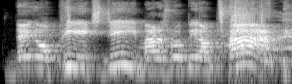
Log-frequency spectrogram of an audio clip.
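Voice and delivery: put-on very loud, high-pitched country boy accent. Retelling what a country boy in the back said, imitated country accent. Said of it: "this country boy in the back, and I'm sorry to imitate, but this is just how he was".

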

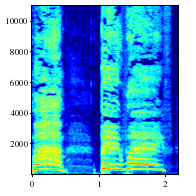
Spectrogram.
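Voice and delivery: very high, eager yell. Recounting calling out to mom while lying there, retelling a yell. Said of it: "I just yelled".

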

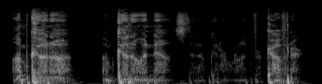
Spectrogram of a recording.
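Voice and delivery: hushed whisper. In a comedy bit, a character tells Dylan he will run for governor, whispering. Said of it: "So why are we whispering?".

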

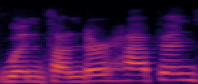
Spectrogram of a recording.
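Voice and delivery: normal talking voice

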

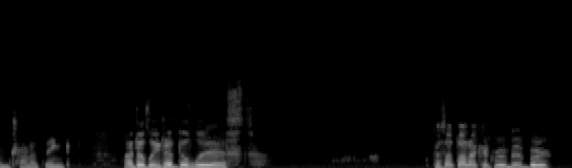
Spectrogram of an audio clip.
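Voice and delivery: speaking through a yawn. Talking to her audience, trying to remember her list: yawning while talking. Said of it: "Sorry, I'm yawning".

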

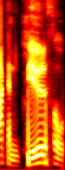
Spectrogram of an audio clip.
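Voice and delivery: put-on Australian accent. A speaker demonstrates the Australian accent learned from listening to someone. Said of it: "how to do an Australian accent".

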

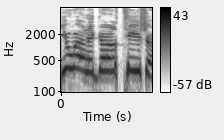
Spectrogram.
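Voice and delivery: acted-out, high-pitched heckling shout. Retelling how people shouted at the speaker during a scuffle, imitating people shouting. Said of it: "Chinese people shouting at me going like".

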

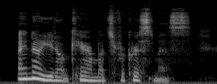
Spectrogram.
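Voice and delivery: plain reading voice

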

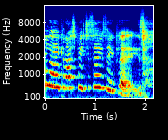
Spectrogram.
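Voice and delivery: very high, put-on Birmingham accent. Speaker retelling phoning an office to get put through, in a put-on Brummie accent. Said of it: "so I put on a Brummie accent".

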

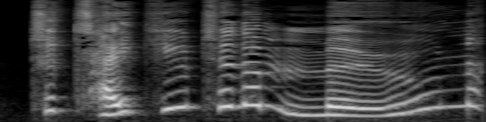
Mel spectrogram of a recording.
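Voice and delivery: very high-pitched, exclaiming voice. Mr. Twit answers Mrs. Twit as she balloons up: exclaiming. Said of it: "exclaimed Mr. Twit".

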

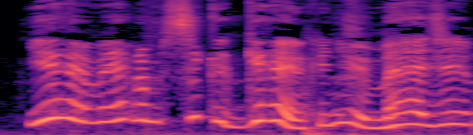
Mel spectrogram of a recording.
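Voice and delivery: cheerful, bright, very high and loud happy tone. Acting out someone reporting sick again, asked to do it in a happy tone. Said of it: "But in a happy tone".

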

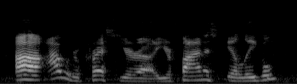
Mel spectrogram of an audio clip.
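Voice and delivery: put-on dad voice, ordering tone. Acting out his father ordering at a Mexican restaurant: imitating his father. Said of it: "he would look them dead in the eye and say".

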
